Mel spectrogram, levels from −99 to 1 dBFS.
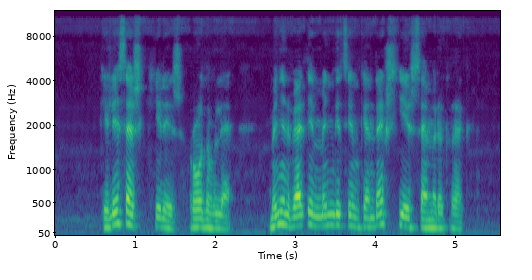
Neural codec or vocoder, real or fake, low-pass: codec, 24 kHz, 3.1 kbps, DualCodec; fake; 10.8 kHz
